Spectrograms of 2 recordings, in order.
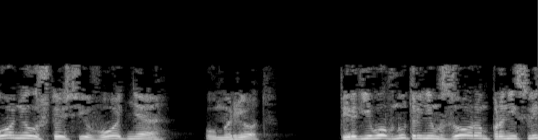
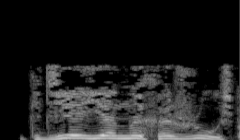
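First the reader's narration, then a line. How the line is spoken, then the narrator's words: Muttered. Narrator (Russian): пробормотал он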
